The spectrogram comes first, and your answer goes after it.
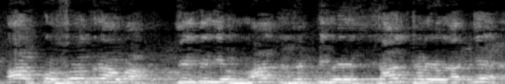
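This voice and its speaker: Man, rally orator, impassioned shouting, distant echoey PA sound, crowd noise behind. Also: very high-pitched, little pitch movement, brisk, lo-fi sound. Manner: impassioned, shouting, rhetorical questions. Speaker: rally speaker. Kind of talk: fiery political speech to a crowd. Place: outdoor rally ground. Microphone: public address mic heard from a distance. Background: crowd murmur.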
